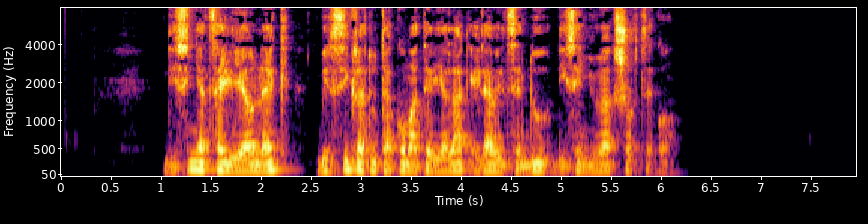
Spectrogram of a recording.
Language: Basque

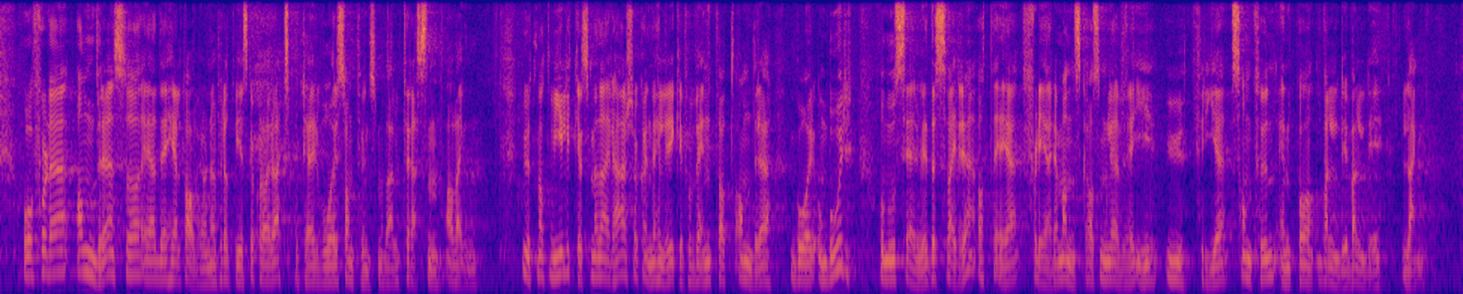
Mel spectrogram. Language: Norwegian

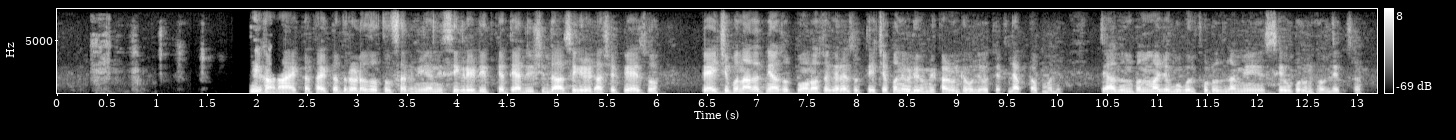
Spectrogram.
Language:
Marathi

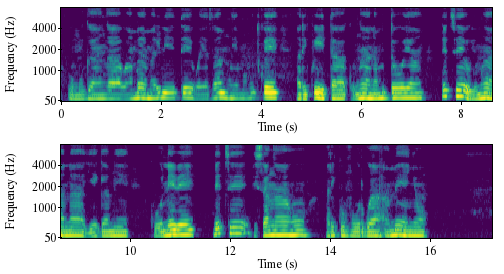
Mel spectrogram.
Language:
Kinyarwanda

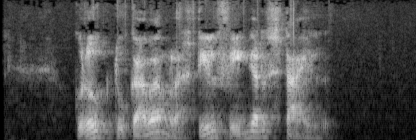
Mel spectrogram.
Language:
Catalan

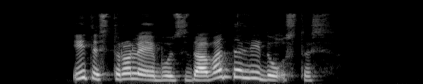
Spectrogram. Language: Latgalian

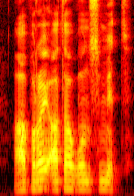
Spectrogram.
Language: Kazakh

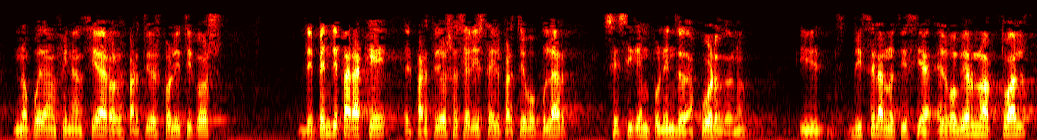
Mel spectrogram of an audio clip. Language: Spanish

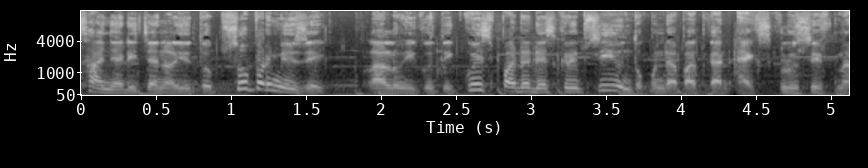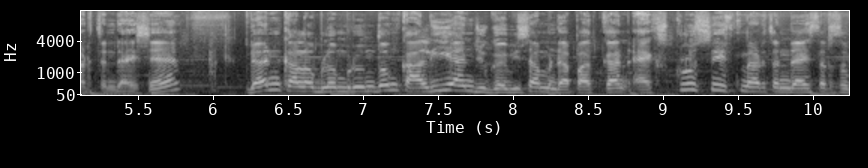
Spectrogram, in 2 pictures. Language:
Indonesian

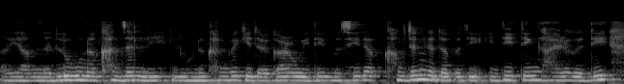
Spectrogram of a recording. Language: Manipuri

